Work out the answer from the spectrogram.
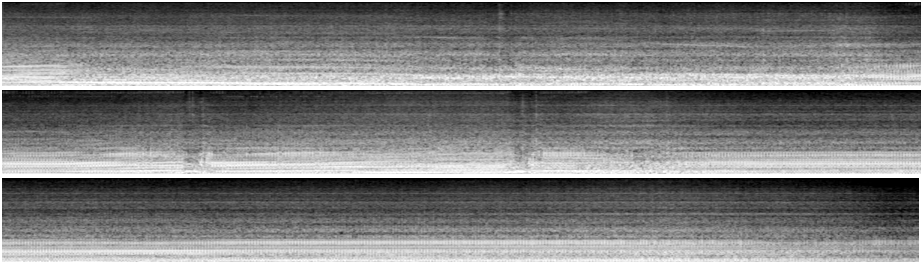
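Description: Twin-cylinder adventure motorcycle engine under way, its pitch rising and falling with the throttle. It breaks off briefly twice, about eleven and fourteen seconds in, then holds steadier, and fades out near the end.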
